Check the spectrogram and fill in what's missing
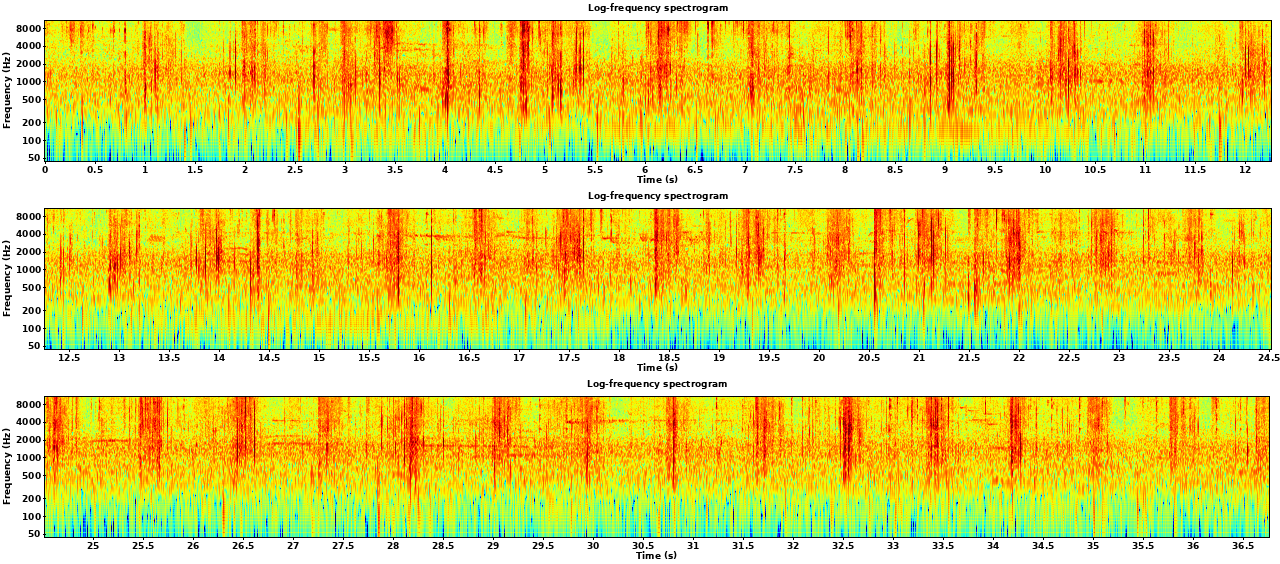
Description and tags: FX - pasos sobre gravilla, hierba y tierra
